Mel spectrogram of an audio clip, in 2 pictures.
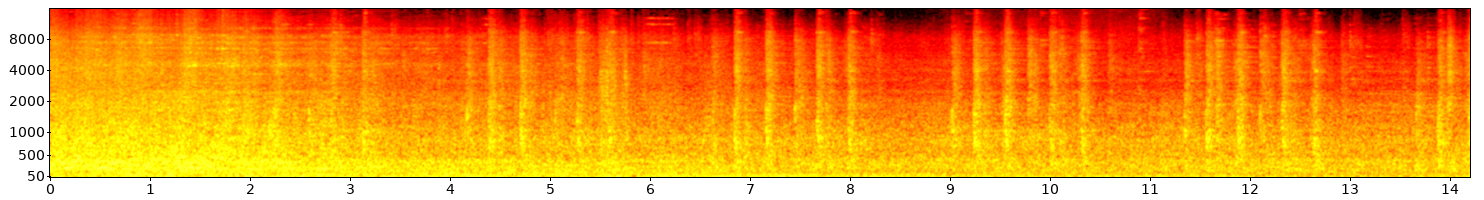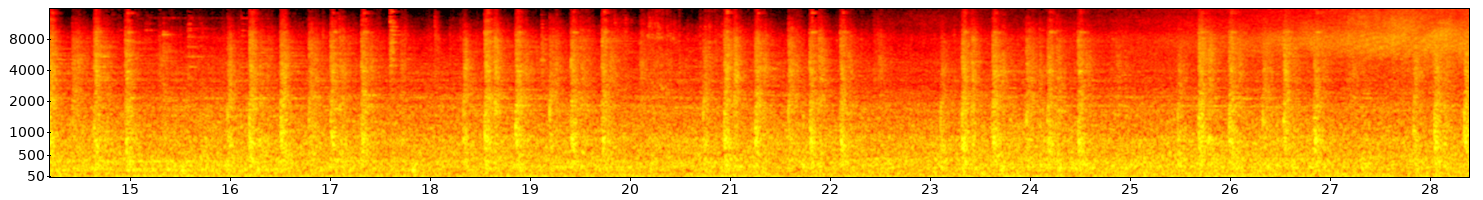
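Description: Freight train's hopper wagons rolling past close by, their wheels clicking over the rail joints in a continuous clickety-clack over a steady rumble. It is loudest in the first few seconds, then holds steady.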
